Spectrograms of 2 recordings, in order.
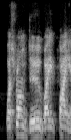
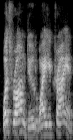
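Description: First: Lightly imitated slurred patient; slurred speech. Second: Higher-pitched retold repeat of the question. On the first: Patient asks the crying man what's wrong, in slurred speech. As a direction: slur the words a little, softening the consonants. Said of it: "the guy in his slurred speech". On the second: Patient repeats himself after "What?", in a higher, clearer voice. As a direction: repeat it higher, with the words more clearly formed. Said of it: "and he's like".

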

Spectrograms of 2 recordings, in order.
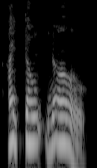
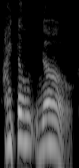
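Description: First: Slow and quiet, higher, fed up; deadpan repeat. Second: Slow, quiet flat shrug; deadpan. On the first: Actor repeating his answer to the director, slow and fed up. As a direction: say it again, tired shrug. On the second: Actor to the director, slow and quiet deflated. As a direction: drag it out, helpless and fed up. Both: Retold or imitated. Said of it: "And I just said it like that".

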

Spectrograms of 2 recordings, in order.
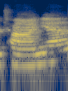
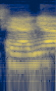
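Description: First: Tanya with an open "ah"; first vowel of Tanya as in "father"; TAHN-ya pronunciation. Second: Tanya with the "a" of "tan"; first vowel of Tanya as in "cat"; TAN-ya pronunciation. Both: Shown as a demonstration. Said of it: "everyone called her Tanya".

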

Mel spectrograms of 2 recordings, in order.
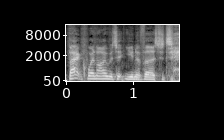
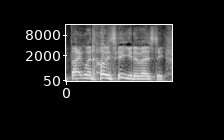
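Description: First: Said in the usual way. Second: Laughing reread. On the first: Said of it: "I'm reading this". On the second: Shown as a demonstration.

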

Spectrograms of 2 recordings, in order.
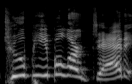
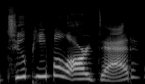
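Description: First: Higher, louder emphatic protest; Chapel. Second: Lightly voiced pointed objection; Chapel. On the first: Retold or imitated. Nurse repeats her objection to Andrea, exasperated raised voice. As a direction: raise the voice and hammer each word. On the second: Nurse answers Andrea about the captain, restrained objection. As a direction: state it pointedly without raising pitch. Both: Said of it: "Chapel's like".

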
